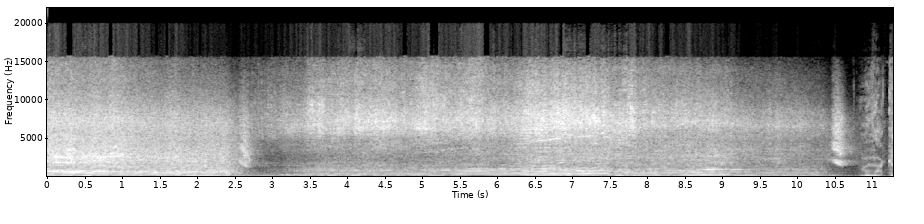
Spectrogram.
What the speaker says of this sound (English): that car burns out incredibly well as well, doesn't it?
